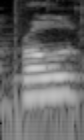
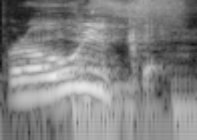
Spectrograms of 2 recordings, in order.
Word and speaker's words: Proulx: ¿cómo se pronuncia su apellido? Proul, bueno, Proulx, se escribe Proulx.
